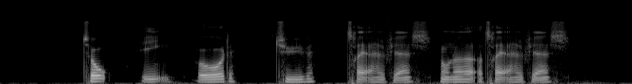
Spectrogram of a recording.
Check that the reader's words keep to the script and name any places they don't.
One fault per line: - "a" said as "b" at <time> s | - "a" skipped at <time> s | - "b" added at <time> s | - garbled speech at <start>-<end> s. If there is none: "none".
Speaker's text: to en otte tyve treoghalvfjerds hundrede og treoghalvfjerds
none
